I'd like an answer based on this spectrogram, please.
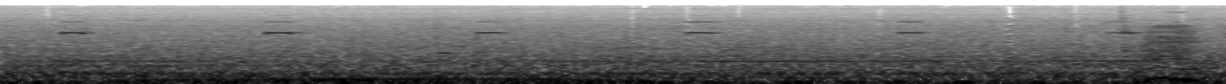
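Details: Gas detector on its most sensitive setting at a recently installed water heater, after a repair at the adapter: slow steady high beep about once a second over a low rumble, no rapid alarm; no gas detected.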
